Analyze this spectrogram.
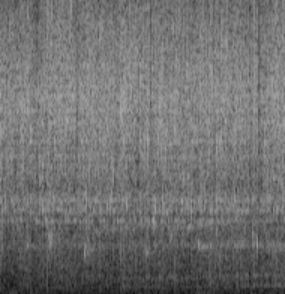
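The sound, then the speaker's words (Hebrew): Rain falls as a steady, soft hiss of water, with a few faint drips standing out briefly. No voices are heard. “הגשם יורד,”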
